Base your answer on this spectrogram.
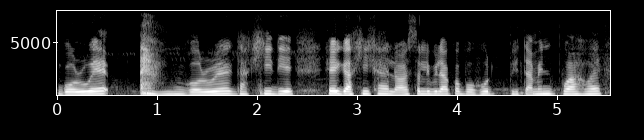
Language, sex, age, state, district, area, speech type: Assamese, female, 45-60, Assam, Dibrugarh, rural, spontaneous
